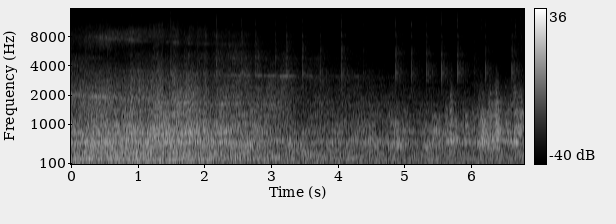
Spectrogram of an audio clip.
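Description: A loud, steady roar of airplane engines as the army's own planes fly over the city, a broad rumbling drone that holds constant and slowly eases slightly, with a faint rhythmic clatter toward the end.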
